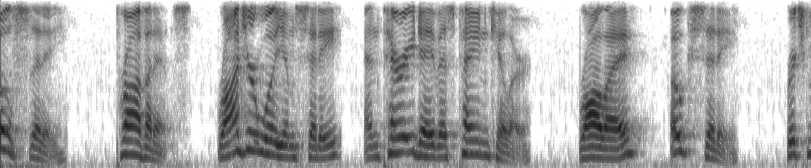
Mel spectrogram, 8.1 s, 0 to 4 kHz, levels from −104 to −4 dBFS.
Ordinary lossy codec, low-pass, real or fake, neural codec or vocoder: Opus, 64 kbps; 3.6 kHz; real; none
